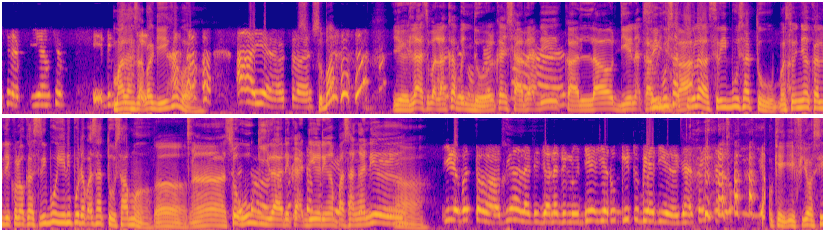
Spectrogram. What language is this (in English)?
Malay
